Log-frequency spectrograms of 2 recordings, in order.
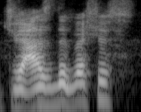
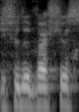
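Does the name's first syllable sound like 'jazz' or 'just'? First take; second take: jazz; just. First: The first syllable sounds like 'jazz'. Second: The first syllable sounds like 'just'. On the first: "they pronounce it as Jazz the Vicious, so there's no U" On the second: "other times I have heard them say Just the Vicious"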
